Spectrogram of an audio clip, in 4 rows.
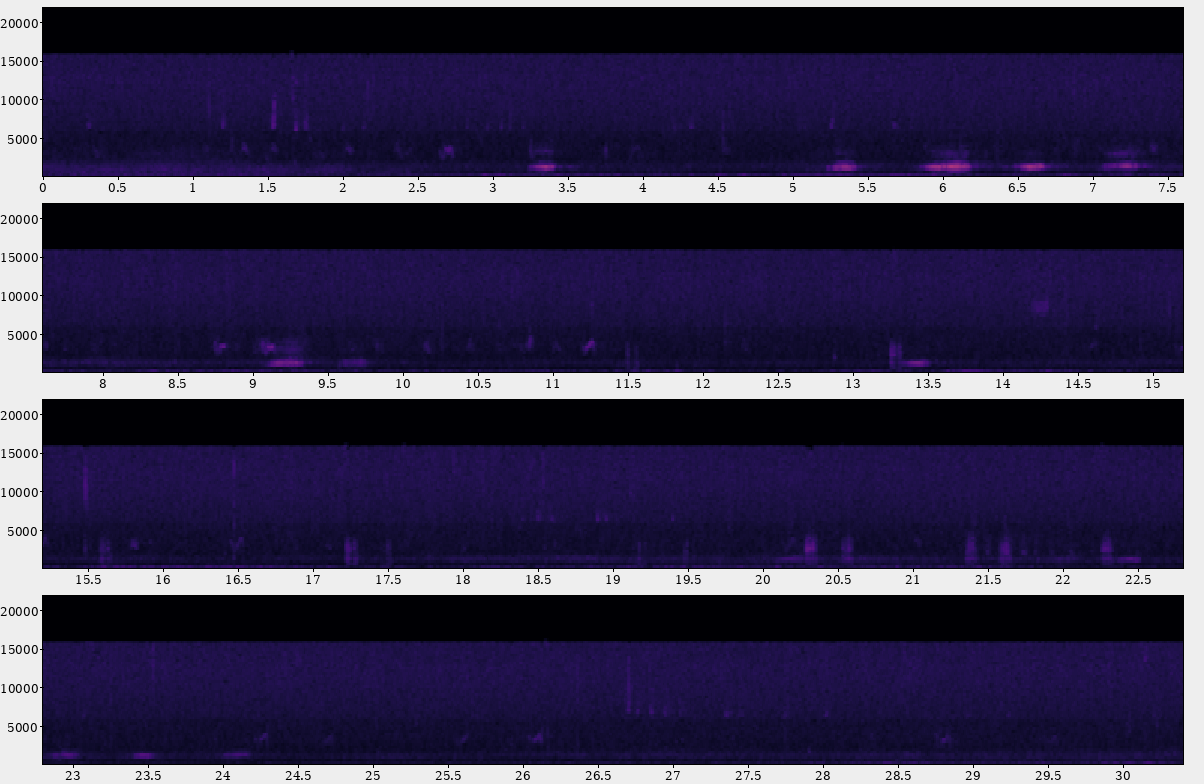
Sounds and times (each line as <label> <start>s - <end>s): ravens fly overhead 0.0s - 3.6s
birds sing in the cottonwoods 0.0s - 30.4s
steady wind creates wavelets on the lake 0.0s - 30.4s
ravens fly overhead 5.2s - 8.0s
ravens fly overhead 16.9s - 27.0s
